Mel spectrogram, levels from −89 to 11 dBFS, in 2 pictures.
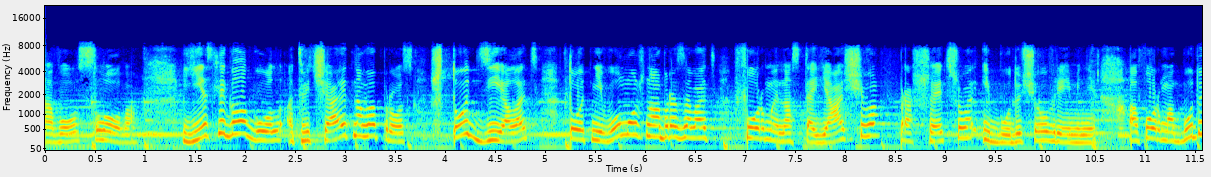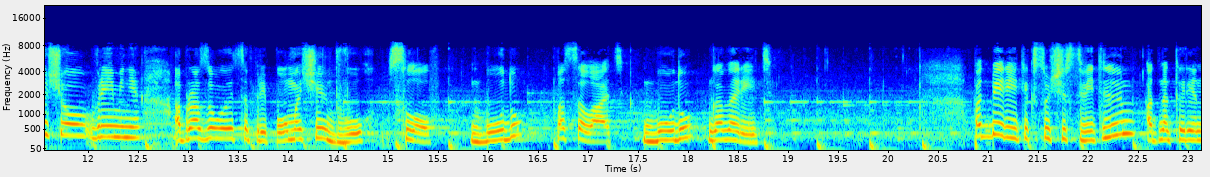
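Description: Gain pumping runs through the whole clip: the gain ducks under each loud sound by around 15 dB, squashing loud and soft parts together. The likely cause is input gain set far too high, with a fast limiter or compressor yanking it down on each peak. The audio also stops at 8 kHz, which fits a call path's band limit.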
